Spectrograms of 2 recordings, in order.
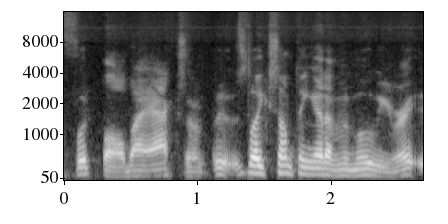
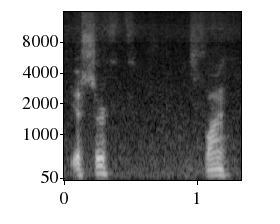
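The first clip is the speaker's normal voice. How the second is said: much softer, submissive yes sir; meek reply; 12 dB quieter than usual. Retold or imitated. Man answering the police officer meekly. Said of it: "I was like".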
